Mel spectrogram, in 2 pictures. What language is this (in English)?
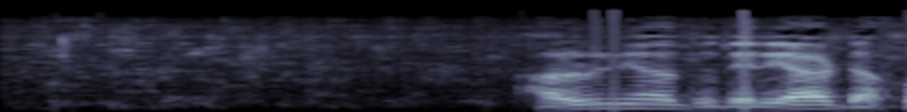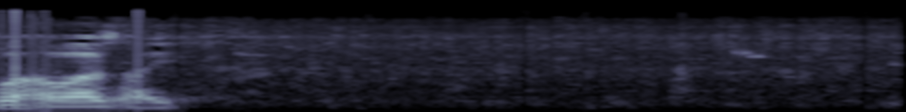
Khowar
